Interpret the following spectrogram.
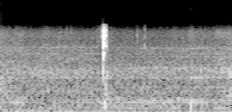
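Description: Steady low background hum from the recording, with one short hiss about a second in.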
